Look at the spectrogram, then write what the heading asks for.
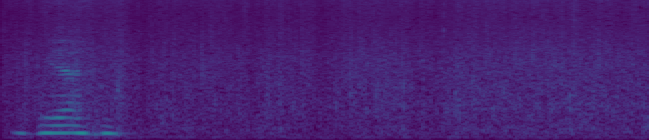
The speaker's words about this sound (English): It's like festival rain now. This is the rain they have at Glastonbury, you know, and you have to just zip up your tent and eat your provisions, drink your cider. Wait for it to end.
